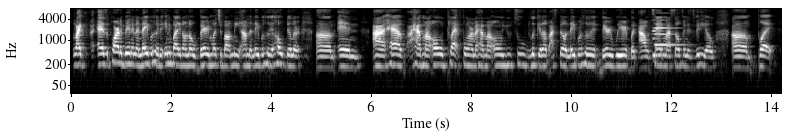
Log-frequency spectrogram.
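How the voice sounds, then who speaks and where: A woman's voice: lowish voice, level tone, brisk, fairly bright tone. Woman rambling through a casual live stream. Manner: rambling and loose, many restarts, casual swearing. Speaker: livestream host reading tarot cards.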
